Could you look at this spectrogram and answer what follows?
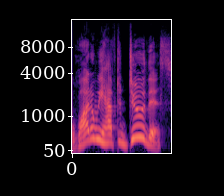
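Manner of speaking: distraught, upset, high-pitched scream. Retelling a friend screaming about a sad movie: imitating Kristen screaming. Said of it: "Kristen is screaming about how sad this is".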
